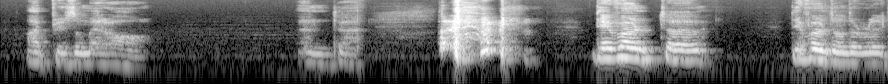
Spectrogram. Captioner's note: coughing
